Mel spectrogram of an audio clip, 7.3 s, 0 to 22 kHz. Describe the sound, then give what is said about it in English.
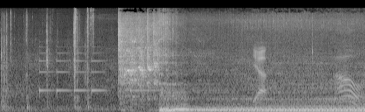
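A few soft warning chimes ding in a regular pattern, then a Ram pickup truck's starter whirs briefly and its V8 Hemi engine catches, settling into a loud, steady, deep idle. “Truck has multiple engines in it, so let's see what the engine”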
